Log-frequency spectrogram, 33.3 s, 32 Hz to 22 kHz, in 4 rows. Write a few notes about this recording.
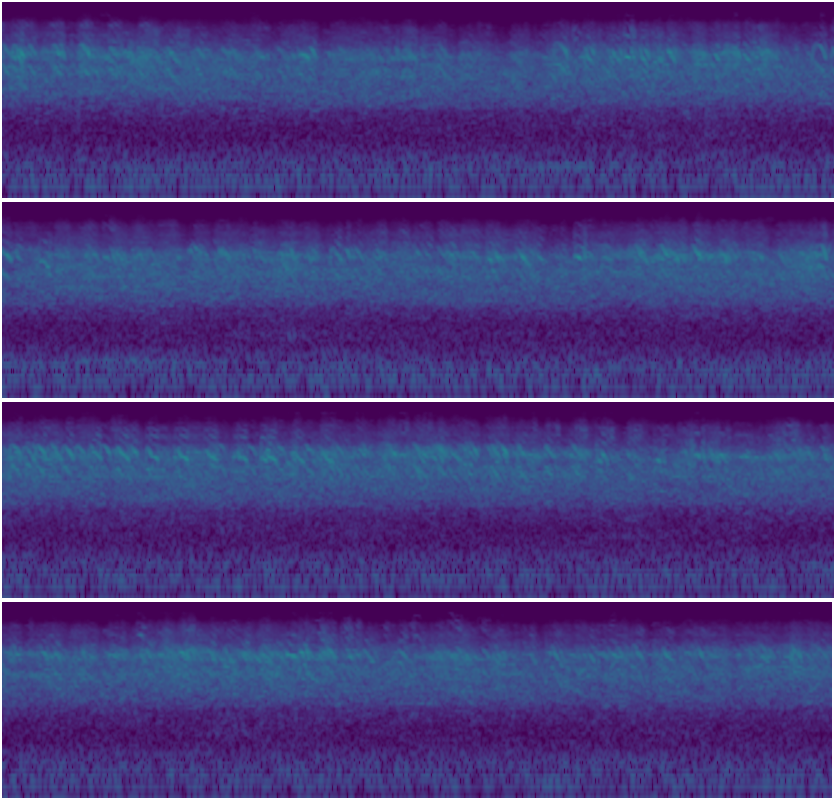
At dawn and dusk everyday without fail a large number of Ring-Necked Parakeets roost in this tree - they spend the night and then do what they do during the day and return again at dusk. Its a very noisy experience, and can be heard at quite a distance from their roost. recorded using Mixpre6 and ORTF Rode NTG5 stereo pair.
